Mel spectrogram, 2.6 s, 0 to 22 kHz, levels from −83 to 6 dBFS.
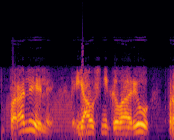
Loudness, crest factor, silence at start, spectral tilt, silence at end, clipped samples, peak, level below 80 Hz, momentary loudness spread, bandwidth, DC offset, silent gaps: -13 LUFS; 12 dB; 0.1 s; -7 dB/octave; 0 s; under 0.1%; 0 dBFS; -52 dBFS; 10 LU; 8 kHz; under 0.1%; none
